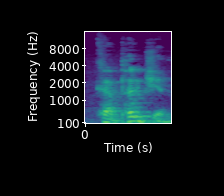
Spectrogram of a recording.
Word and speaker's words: capuchin: Capuchin, that's how you say it.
